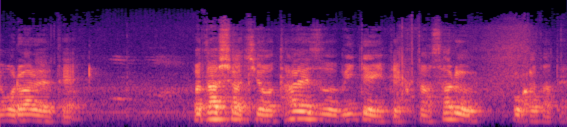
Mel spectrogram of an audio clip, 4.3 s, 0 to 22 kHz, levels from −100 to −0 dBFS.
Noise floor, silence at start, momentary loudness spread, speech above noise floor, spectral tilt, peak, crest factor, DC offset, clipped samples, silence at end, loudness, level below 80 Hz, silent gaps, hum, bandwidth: -43 dBFS; 0 s; 20 LU; 20 dB; -3.5 dB/octave; -4 dBFS; 20 dB; under 0.1%; under 0.1%; 0 s; -22 LUFS; -74 dBFS; none; none; 15 kHz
